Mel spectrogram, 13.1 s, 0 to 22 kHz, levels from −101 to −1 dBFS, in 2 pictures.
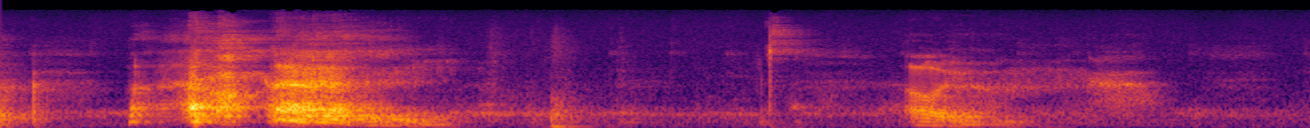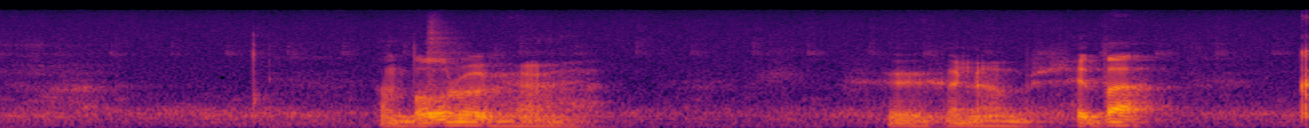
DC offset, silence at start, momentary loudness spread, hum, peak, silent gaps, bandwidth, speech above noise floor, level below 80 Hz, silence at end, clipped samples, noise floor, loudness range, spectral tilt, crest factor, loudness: under 0.1%; 0 s; 27 LU; none; -2 dBFS; none; 15.5 kHz; 37 dB; -56 dBFS; 0 s; under 0.1%; -55 dBFS; 19 LU; -4.5 dB/octave; 24 dB; -21 LUFS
